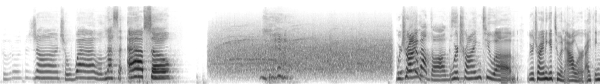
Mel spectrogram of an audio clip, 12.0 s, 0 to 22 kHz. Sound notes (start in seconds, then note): 4.1 crowd cheering; 5.2 both laughing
